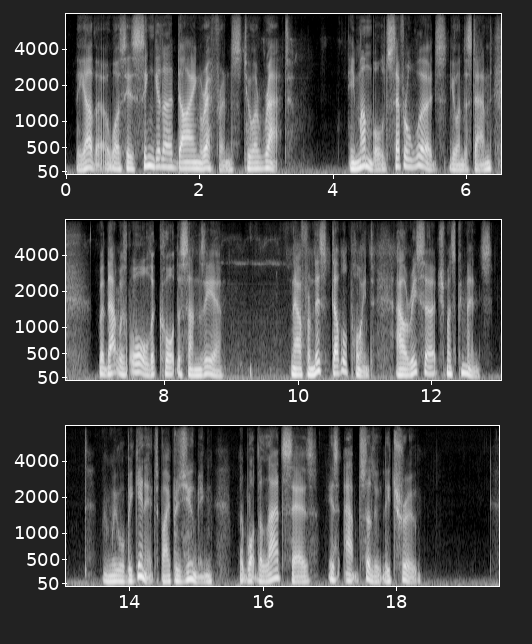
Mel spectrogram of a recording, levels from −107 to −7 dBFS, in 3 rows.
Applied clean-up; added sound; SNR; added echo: neural diffusion model UNIVERSE++.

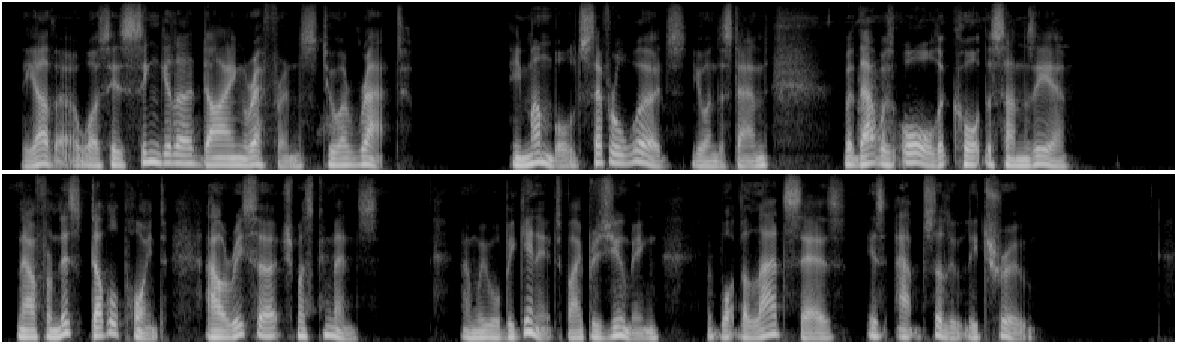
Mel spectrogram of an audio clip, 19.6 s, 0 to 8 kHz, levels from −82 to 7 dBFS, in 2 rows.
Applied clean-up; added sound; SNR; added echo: neural mask model DeepFilterNet 3.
